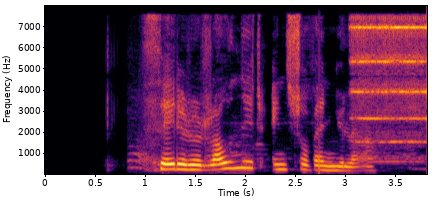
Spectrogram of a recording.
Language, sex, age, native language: Icelandic, female, 18-19, Icelandic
